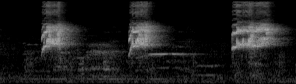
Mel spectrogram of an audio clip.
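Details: Lovebird in the ngetik style, used as a lure: three loud, harsh, shrill chirps spaced about a second apart against a low quiet background.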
